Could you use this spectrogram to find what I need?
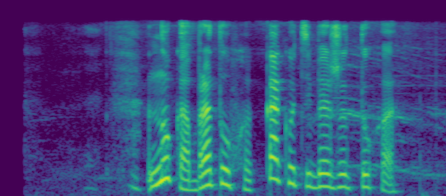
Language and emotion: Russian, positive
